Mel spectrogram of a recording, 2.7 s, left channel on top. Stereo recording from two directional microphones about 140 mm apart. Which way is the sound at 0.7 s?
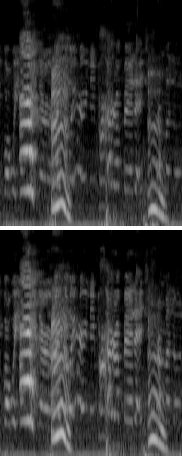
15° right (ahead or behind).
